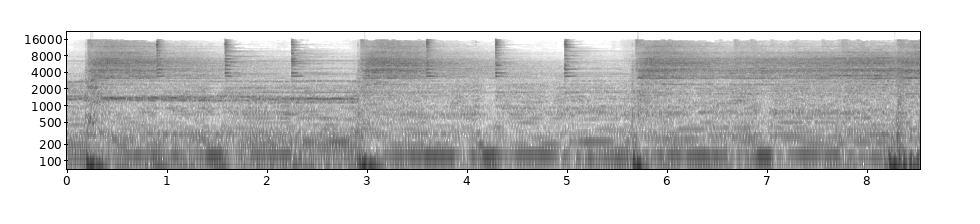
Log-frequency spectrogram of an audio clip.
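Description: A brutal death metal band playing live: distorted guitars and bass over a drum kit, with cymbal strokes on a steady, fairly slow beat and heavy accented hits about a second in, at three seconds and near six seconds.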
